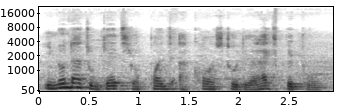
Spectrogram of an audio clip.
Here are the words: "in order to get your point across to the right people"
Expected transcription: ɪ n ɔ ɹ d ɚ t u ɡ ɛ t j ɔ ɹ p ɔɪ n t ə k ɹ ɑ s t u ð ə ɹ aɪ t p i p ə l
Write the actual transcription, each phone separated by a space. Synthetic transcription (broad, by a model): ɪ n ɔ d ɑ t u ɡ ɛ t j ɔ p ɔɪ n t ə k ɑ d t u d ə ɹ aɪ t p i p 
